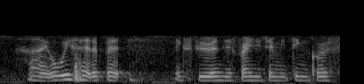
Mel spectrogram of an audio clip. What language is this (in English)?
English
